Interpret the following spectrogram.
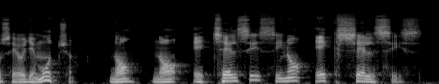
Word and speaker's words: excelsis: Entonces, por ejemplo, excelsis. Excelsis. Y como digo aquí, cuidado, no che, no excelsis, que eso se oye mucho. No, no excelsis, sino excelsis.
